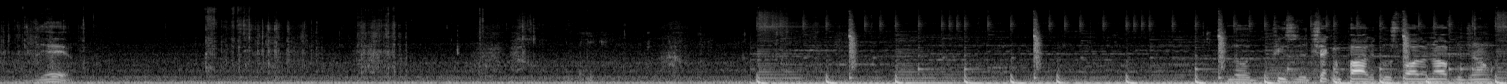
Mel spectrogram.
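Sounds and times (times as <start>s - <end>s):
crunching fried chicken: 0.0s - 1.0s, 2.0s - 6.4s
low hum in car cabin: 0.0s - 15.0s.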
